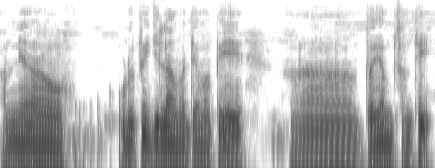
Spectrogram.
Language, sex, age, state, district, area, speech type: Sanskrit, male, 45-60, Karnataka, Shimoga, rural, spontaneous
